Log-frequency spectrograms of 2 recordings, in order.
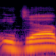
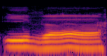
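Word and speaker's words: إذا: Kemudian idza, ingat idza bukan ija bukan iza tapi idza karena itu huruf zal.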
